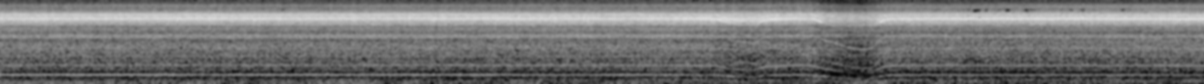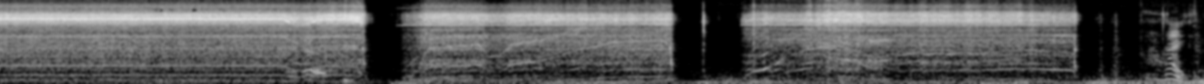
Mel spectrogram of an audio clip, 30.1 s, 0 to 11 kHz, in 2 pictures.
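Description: Cordless drill driving a 1/4-20 combination drill-tap bit into the steel Jeep frame: a steady motor whine that sags and picks up again about ten seconds in, stops about two-thirds of the way through, then runs again in shorter spells of changing speed.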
